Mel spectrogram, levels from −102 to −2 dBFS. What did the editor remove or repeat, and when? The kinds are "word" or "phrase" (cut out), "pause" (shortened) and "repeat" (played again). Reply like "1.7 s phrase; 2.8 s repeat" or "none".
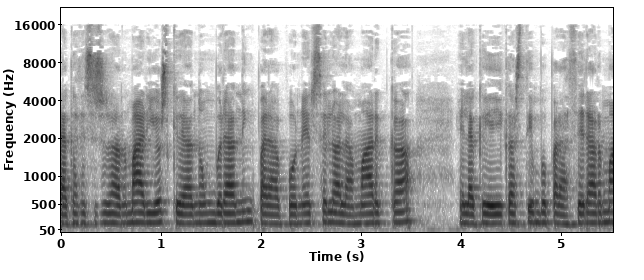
none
